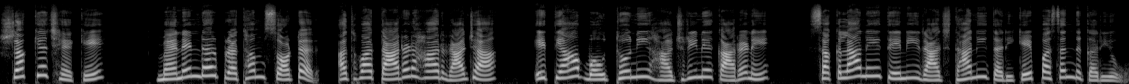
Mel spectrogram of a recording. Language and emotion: Gujarati, neutral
